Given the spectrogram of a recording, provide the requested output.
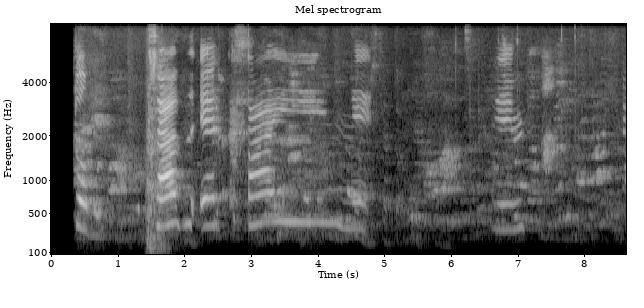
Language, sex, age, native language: Icelandic, female, 8, Icelandic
